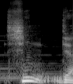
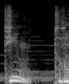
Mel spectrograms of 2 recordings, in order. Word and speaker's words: Thin: は、えー、 THIN、痩せてるという意味のティンっていうんですかね、えー、リ理事と表記されていると思うんですけれども、えー、直子さんはそれをご存知の上で、あえて、シンではなく、ティンと発音されているのには、実は訳があります。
